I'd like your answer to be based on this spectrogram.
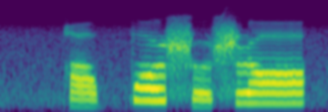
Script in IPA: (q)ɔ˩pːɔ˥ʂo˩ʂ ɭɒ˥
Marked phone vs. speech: correct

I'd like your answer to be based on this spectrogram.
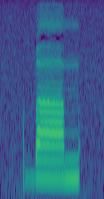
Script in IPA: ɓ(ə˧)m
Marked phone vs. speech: incorrect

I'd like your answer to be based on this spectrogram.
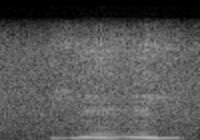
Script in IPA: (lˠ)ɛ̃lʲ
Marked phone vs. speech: incorrect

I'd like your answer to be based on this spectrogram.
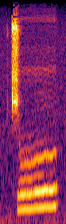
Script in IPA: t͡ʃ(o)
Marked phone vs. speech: incorrect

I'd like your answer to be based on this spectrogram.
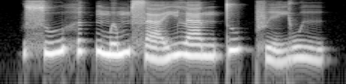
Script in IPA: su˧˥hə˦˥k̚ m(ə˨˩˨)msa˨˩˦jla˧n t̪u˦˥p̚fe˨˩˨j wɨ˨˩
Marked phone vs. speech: incorrect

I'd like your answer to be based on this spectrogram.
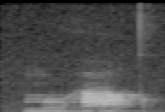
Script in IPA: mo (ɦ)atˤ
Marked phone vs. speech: correct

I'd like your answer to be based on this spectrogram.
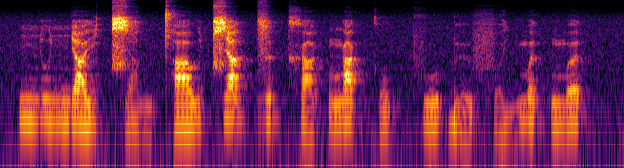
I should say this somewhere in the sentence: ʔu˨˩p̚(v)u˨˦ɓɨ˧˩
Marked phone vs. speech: incorrect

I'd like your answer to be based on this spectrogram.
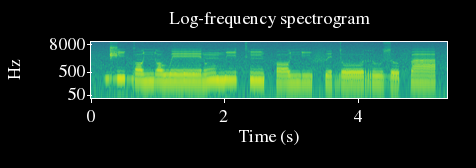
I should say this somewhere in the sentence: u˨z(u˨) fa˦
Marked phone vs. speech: incorrect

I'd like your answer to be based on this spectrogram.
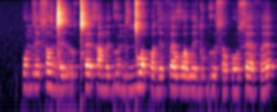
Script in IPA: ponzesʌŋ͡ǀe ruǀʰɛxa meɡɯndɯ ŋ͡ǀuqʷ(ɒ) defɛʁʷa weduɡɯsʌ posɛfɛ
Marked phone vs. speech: incorrect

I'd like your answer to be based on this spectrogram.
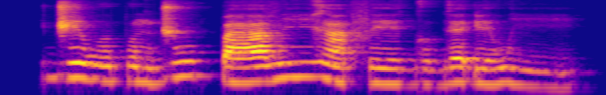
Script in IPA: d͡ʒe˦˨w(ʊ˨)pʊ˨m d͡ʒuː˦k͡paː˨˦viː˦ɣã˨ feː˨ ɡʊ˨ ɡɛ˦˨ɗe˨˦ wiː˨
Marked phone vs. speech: correct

